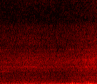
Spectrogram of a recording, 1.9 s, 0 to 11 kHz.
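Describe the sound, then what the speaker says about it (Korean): A 2015 Hyundai Grandeur HG 3.0 idles roughly while nearly out of fuel, giving a low, steady, slightly uneven rumble under a faint hiss, with no talking. "그 기름이 없어서 차가 덜덜거리는데"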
